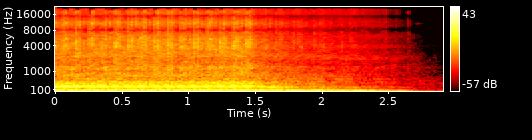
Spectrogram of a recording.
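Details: C3 Corvette V8, first start after fitting side-pipe headers (open headers): very loud, raspy, fast uneven idle before shutting off; idles high only when cold, owner suspects the choke, plans tachometer to check rpm.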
